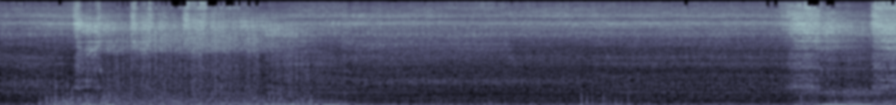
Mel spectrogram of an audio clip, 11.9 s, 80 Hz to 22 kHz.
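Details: 1976 Mercury Marquis, 400 V8 with new long block, rebuilt 2150 carb, timing 12°: uneven loping rough idle, low bouncy vacuum like a misfire; compression and leakdown test found low compression on one cylinder.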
